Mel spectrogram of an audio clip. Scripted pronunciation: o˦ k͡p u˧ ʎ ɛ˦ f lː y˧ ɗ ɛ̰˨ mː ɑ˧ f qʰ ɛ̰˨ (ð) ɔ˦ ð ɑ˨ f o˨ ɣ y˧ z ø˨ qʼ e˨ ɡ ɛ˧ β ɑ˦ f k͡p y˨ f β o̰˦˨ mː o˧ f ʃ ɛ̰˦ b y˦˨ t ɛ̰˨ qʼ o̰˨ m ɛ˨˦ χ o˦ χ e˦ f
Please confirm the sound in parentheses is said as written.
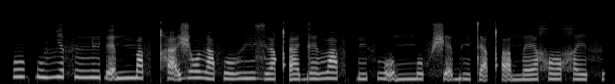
no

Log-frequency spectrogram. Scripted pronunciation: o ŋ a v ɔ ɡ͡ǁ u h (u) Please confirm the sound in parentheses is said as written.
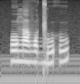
yes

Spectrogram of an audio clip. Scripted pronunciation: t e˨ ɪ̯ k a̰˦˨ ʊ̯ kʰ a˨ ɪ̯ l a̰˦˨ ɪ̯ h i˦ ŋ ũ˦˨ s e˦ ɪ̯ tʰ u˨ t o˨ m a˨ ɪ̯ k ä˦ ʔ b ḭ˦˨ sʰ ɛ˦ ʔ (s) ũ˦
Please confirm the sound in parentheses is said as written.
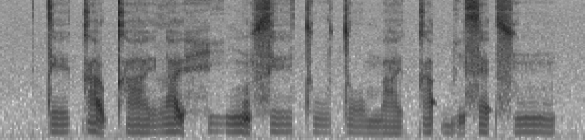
yes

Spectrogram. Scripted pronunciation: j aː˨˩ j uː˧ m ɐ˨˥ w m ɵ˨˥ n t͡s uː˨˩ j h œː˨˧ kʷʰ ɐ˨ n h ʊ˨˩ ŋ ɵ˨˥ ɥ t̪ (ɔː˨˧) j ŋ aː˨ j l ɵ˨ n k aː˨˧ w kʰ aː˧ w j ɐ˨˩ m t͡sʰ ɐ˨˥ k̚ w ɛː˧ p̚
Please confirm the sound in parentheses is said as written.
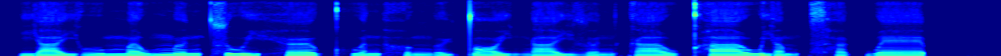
no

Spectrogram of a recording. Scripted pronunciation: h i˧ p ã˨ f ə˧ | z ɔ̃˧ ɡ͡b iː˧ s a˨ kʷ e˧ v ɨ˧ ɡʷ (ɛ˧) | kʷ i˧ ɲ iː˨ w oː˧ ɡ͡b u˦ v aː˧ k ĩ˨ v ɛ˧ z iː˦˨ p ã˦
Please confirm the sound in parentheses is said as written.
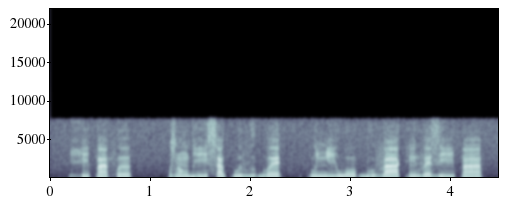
no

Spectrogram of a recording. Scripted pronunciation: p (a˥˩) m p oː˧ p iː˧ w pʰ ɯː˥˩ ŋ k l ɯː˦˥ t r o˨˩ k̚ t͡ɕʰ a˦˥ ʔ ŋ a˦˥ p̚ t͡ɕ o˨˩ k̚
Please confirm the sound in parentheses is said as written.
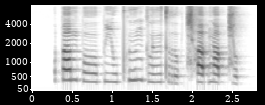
yes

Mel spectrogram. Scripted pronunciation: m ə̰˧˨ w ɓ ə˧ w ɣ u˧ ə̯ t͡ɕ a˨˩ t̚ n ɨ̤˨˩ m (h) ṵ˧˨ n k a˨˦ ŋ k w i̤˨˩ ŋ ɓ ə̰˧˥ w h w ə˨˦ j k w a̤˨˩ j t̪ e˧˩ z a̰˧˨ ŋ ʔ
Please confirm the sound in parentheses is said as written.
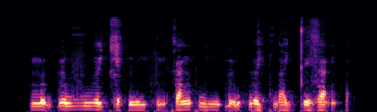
yes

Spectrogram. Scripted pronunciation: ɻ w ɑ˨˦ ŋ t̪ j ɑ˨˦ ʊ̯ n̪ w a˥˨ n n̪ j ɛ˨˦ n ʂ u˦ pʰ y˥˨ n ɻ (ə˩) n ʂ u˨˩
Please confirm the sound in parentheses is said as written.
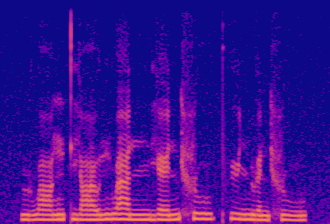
yes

